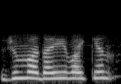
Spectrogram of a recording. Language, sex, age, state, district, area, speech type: Kashmiri, female, 45-60, Jammu and Kashmir, Baramulla, rural, conversation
